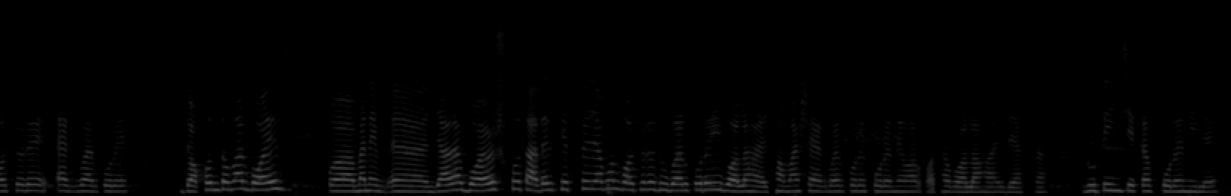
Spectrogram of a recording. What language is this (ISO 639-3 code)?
ben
